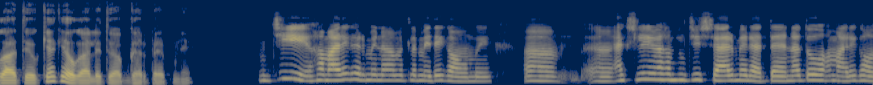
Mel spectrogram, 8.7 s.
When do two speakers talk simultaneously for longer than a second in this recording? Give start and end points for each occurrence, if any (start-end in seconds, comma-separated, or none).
none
